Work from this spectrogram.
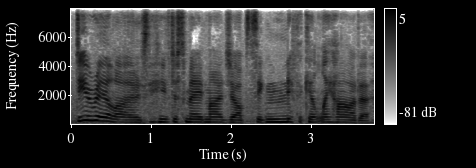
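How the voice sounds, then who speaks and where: A woman's voice: fairly low pitch, animated, moderate pace, a bit bright, a little hiss or hum, low-quality recording. A woman playing a no-nonsense detective inspector in an audio drama, dry and sardonic. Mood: dry, exasperated. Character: dour, no-nonsense female police detective inspector. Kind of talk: naturalistic audio drama acting.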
